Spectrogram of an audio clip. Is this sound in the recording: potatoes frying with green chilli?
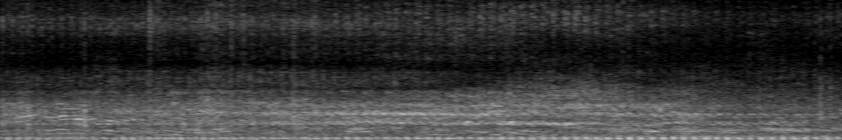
no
